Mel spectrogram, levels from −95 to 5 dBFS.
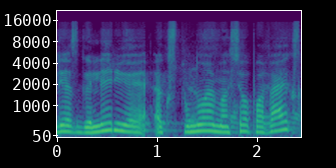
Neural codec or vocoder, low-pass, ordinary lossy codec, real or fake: autoencoder, 48 kHz, 128 numbers a frame, DAC-VAE, trained on Japanese speech; 14.4 kHz; Opus, 16 kbps; fake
